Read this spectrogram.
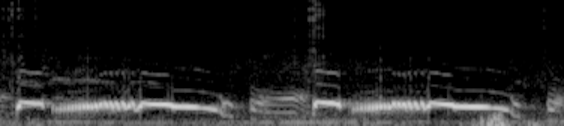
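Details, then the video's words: White albino ringneck dove cooing excitedly with head nods, stirring other doves to join; two full coos, each a bright short note followed by a long throbbing roll that gently descends. "SUARA BURUNG PUTER PUTIH ALBINO FULL NGANGGUK EMOSI BIKIN PUTER LAIN TERPANCING IKUTAN GACOR"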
